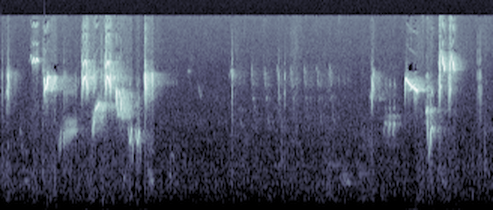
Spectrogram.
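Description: A songbird singing two short bursts of quick chirps and slurred, falling whistles, the first about half a second in and the second near the end.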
